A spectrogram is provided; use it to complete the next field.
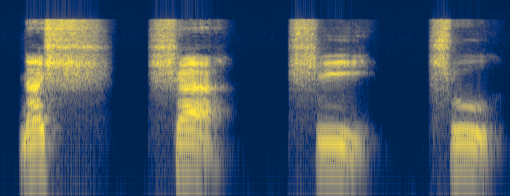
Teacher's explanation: Shin dia keluar dari tengah lidah langit-langit atas. Tengah lidah langit-langit atas. Jadi pastikan rasakan tengah lidahnya itu menuju ke langit-langit atas. Tapi belum sampai nyentuh ya. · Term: huruf shin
